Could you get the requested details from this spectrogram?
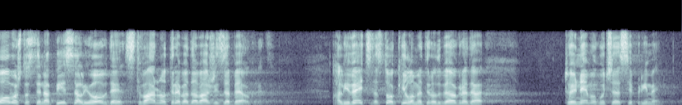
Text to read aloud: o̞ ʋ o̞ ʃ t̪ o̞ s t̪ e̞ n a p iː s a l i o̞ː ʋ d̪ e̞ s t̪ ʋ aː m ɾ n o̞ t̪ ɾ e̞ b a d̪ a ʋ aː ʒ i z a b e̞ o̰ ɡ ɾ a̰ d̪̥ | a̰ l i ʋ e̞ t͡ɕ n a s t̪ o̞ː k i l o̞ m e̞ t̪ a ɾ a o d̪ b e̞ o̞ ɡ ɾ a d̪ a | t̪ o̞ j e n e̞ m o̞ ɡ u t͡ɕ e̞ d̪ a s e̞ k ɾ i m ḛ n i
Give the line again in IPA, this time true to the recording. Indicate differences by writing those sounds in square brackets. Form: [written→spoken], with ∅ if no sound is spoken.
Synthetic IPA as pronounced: o̞ ʋ o̞ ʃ t̪ o̞ s t̪ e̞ n a p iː s a l i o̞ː ʋ d̪ e̞ s t̪ ʋ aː [m→∅] ɾ n o̞ t̪ ɾ e̞ b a d̪ a ʋ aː ʒ i z a b e̞ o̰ ɡ ɾ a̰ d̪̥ | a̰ l i ʋ e̞ t͡ɕ n a s t̪ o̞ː k i l o̞ m e̞ t̪ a ɾ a o d̪ b e̞ o̞ ɡ ɾ a d̪ a | t̪ o̞ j e n e̞ m o̞ ɡ u t͡ɕ e̞ d̪ a s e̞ [k→p] ɾ i m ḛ n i

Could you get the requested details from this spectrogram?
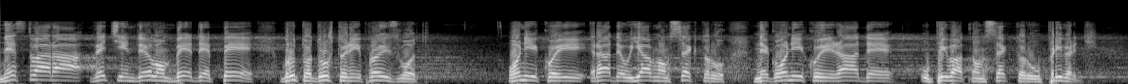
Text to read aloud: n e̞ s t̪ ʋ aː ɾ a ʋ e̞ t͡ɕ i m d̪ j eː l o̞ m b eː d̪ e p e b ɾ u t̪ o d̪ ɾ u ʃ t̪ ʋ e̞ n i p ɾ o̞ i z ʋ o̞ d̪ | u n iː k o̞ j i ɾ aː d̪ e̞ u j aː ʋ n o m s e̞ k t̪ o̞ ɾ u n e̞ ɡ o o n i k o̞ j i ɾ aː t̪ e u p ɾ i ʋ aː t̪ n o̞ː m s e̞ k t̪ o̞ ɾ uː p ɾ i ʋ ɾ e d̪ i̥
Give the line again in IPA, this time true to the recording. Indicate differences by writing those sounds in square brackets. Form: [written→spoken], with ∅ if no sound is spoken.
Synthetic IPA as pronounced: n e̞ s t̪ ʋ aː ɾ a ʋ e̞ t͡ɕ i m d̪ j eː l o̞ m b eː d̪ e p e b ɾ u t̪ o d̪ ɾ u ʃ t̪ ʋ e̞ n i p ɾ o̞ i z ʋ o̞ d̪ | [u→o] n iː k o̞ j i ɾ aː d̪ e̞ u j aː ʋ n o m s e̞ k t̪ o̞ ɾ u n e̞ ɡ o o n i k o̞ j i ɾ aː [t̪→d̪] e u p ɾ i ʋ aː t̪ n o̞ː m s e̞ k t̪ o̞ ɾ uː p ɾ i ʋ ɾ e d̪ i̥

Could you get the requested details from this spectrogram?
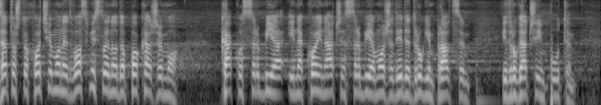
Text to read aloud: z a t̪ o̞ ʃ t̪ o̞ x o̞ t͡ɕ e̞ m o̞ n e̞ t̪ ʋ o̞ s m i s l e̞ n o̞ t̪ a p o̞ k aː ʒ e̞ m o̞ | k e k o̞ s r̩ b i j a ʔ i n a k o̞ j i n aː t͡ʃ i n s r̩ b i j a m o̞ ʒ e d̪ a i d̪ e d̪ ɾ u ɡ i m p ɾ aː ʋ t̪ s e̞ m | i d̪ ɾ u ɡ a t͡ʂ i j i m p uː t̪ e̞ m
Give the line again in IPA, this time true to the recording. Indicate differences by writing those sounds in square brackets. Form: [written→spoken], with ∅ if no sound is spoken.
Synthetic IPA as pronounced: z a t̪ o̞ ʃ t̪ o̞ x o̞ t͡ɕ e̞ m o̞ n e̞ [t̪→d̪] ʋ o̞ s m i s l e̞ n o̞ [t̪→d̪] a p o̞ k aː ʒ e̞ m o̞ | k [e→a] k o̞ s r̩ b i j a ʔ i n a k o̞ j i n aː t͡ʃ i n s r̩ b i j a m o̞ ʒ e d̪ a i d̪ e d̪ ɾ u ɡ i m p ɾ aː ʋ t̪ s e̞ m | i d̪ ɾ u ɡ a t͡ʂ i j i m p uː t̪ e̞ m

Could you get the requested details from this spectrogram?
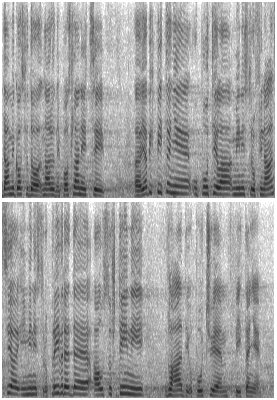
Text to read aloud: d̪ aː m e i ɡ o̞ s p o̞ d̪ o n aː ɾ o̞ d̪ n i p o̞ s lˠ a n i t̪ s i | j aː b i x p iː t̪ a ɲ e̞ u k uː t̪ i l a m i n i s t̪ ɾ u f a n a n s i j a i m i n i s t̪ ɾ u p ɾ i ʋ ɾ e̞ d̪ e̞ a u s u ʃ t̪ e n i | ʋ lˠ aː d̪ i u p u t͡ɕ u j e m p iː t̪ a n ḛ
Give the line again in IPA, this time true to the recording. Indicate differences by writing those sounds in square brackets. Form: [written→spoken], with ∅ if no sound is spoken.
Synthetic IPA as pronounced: d̪ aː m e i ɡ o̞ s p o̞ d̪ o n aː ɾ o̞ d̪ n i p o̞ s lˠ a n i t̪ s i | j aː b i x p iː t̪ a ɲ e̞ u [k→p] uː t̪ i l a m i n i s t̪ ɾ u f [a→i] n a n s i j a i m i n i s t̪ ɾ u p ɾ i ʋ ɾ e̞ d̪ e̞ a u s u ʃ t̪ [e→i] n i | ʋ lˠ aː d̪ i u p u t͡ɕ u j e m p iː t̪ a [n→ɲ] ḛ

